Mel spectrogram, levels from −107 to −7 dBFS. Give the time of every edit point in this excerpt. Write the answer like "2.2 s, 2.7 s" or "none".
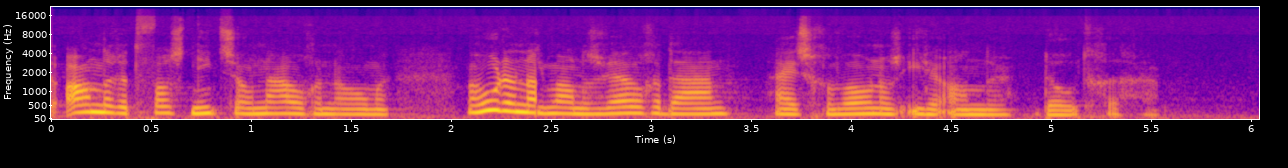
2.4 s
